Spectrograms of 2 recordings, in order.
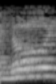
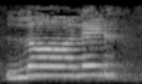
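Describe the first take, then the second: First: The word is said as one syllable. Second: The word is said as two syllables. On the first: It is the verb form. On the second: It is the adjective form.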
